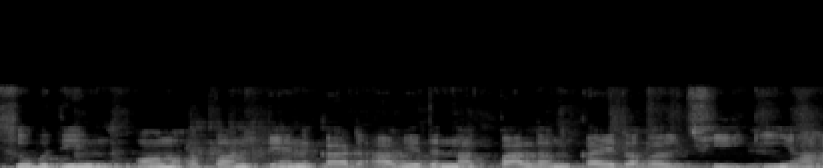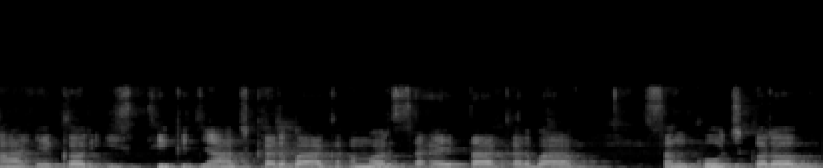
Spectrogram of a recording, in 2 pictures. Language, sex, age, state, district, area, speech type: Maithili, male, 60+, Bihar, Madhubani, rural, read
